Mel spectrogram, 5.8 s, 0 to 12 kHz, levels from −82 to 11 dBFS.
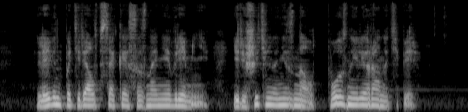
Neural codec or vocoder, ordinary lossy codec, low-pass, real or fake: vocoder, 44.1 kHz, 128 mel bands every 256 samples, BigVGAN v2; MP3, 64 kbps; 10.8 kHz; fake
